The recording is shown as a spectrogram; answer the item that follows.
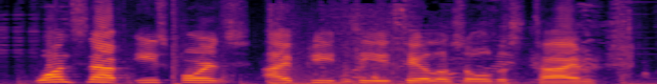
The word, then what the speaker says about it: Onesnap Esports: Man, people pronounce it as 1SE, but I swear I'm pretty sure that that's pronounced as Onesnap Esports, IPT, Tale of Oldest Time.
